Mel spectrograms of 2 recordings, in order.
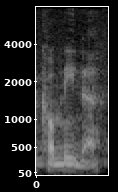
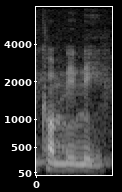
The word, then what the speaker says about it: Komnene: Well, so normally in English we call her Komnene. Komnene, okay. In fact, it should be Komnene.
